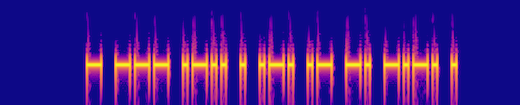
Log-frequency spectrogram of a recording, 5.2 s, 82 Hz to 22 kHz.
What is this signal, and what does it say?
Morse code, heard as a keyed tone, about 25 wpm, 700 Hz. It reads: TOLERANCE
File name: practice / 25wpm / 9 Letter Words - First 3 Letters Given - 25wpm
